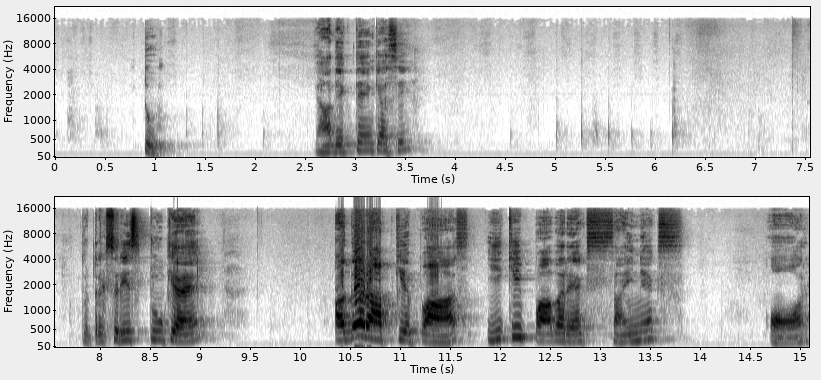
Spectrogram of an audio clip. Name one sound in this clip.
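A man speaks calmly and close by, in pauses.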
